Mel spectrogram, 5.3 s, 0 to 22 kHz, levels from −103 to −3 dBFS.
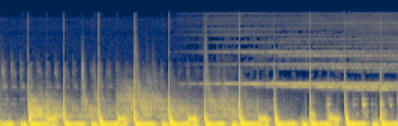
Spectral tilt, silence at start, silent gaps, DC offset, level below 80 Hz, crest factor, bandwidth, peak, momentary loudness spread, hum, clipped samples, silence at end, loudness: -9 dB/octave; 0 s; none; under 0.1%; -12 dBFS; 12 dB; 5.2 kHz; 0 dBFS; 2 LU; none; under 0.1%; 0 s; -14 LUFS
